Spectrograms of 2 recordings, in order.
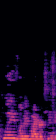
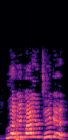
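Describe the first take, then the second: First: Quick plea at a normal volume; earnest plea. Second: High, loud blurted call; sudden loud offer. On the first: Woman pleading to help a stranded Marine get home, earnest quick plea. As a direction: press the offer politely and quickly. Same offer repeated as a plea. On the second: Woman blurting out an offer to a stranded Marine, sudden loud outburst. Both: Retold or imitated.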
